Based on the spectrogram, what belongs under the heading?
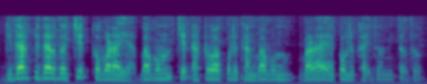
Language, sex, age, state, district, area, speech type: Santali, female, 60+, Jharkhand, Bokaro, rural, spontaneous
